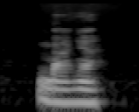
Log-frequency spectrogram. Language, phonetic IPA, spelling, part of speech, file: Polish, [ˈbãɲa], bania, noun, LL-Q809 (pol)-bania.wav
